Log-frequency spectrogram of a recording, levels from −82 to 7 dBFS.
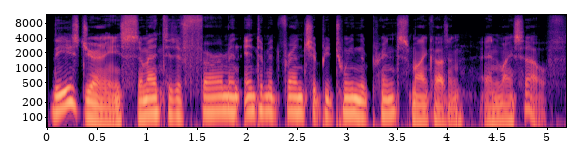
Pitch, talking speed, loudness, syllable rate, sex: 110 Hz, 175 wpm, -17 LUFS, 5.5 syllables/s, male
